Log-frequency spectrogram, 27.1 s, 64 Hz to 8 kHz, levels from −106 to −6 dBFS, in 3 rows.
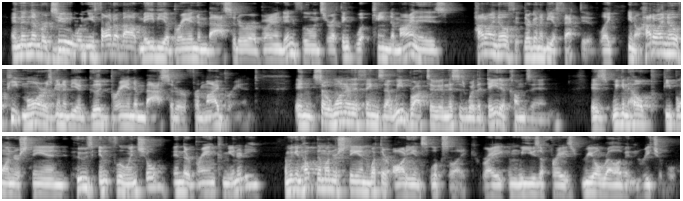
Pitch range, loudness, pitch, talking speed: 100-130 Hz, -22 LUFS, 115 Hz, 230 wpm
